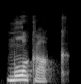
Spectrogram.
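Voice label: "moorcock", Indian English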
